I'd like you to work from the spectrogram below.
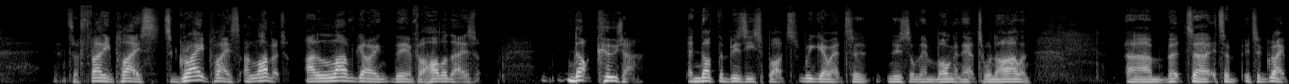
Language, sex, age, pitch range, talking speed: English, male, 50-69, 125-175 Hz, 200 wpm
